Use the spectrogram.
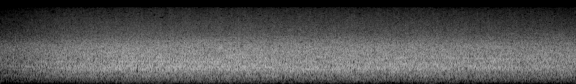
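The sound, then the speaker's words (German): Loud, roaring applause swells up in the first second and then holds steady as a dense, continuous wash of clapping with no voices standing out. “Tosender Applaus brandete auf”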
